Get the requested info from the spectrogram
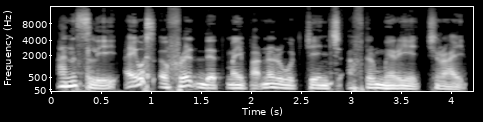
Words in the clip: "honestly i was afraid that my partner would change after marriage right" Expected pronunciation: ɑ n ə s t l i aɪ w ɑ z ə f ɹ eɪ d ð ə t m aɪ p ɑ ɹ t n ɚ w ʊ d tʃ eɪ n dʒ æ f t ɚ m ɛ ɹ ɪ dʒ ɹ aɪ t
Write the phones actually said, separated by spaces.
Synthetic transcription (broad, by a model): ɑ n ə s t l i aɪ w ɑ s ə f ɹ eɪ d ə t m aɪ p ɑ ɹ t n ɚ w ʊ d tʃ eɪ n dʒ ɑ f t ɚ m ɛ ɹ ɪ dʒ ɹ aɪ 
